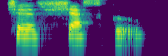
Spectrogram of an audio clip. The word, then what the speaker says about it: Ceaușescu: under Ceaușescu. Did I say that right? – Yes. That yes. was very, very good. – Okay, Ceaușescu.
